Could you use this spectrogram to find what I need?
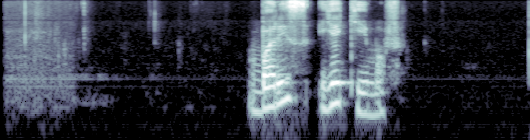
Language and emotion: Russian, neutral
